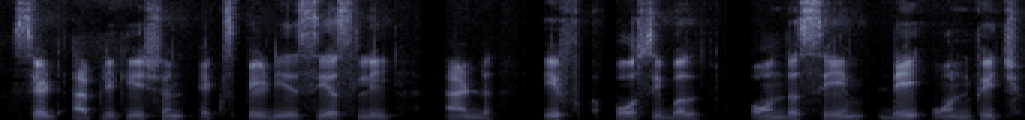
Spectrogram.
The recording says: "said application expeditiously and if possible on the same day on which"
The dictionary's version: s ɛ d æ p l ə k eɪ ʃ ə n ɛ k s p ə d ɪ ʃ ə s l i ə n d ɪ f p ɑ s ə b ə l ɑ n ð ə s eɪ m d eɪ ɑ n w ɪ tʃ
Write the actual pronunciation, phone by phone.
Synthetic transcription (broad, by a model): s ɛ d æ p l ə k eɪ ʃ ə n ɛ k s p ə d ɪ s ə s l i ə n d ɪ f p ɑ s ə b ə l ɑ n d ə s eɪ m d eɪ ɑ n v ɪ tʃ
